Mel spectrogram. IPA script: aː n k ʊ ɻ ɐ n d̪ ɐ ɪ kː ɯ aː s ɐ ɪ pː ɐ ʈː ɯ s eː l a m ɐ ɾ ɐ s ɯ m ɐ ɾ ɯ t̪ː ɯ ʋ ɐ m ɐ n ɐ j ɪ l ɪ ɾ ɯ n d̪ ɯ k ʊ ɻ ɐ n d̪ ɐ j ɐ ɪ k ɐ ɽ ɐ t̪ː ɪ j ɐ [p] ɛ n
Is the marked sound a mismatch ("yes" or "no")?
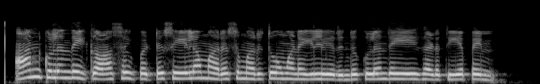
no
